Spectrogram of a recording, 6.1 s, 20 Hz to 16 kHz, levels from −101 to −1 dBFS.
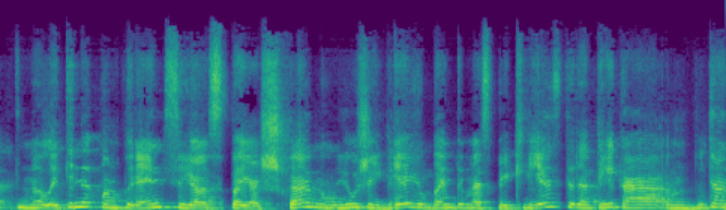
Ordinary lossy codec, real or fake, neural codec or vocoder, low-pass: MP3, 96 kbps; fake; codec, 44.1 kHz, 2.6 kbps, SNAC; 14.4 kHz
